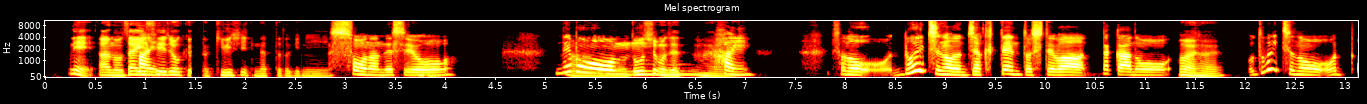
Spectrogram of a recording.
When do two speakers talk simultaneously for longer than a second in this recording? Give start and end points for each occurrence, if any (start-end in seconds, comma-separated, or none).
5.1-6.9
